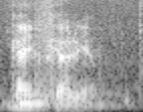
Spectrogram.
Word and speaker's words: kainkaryam: There's kamapanam and there's kainkaram. Is that, am I saying that wrong? Yeah, you say it. Kainkaryam.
